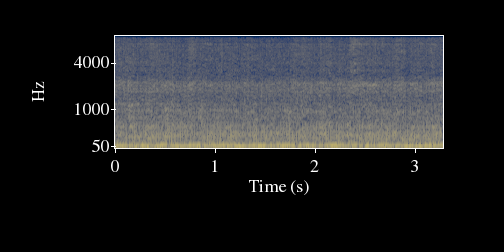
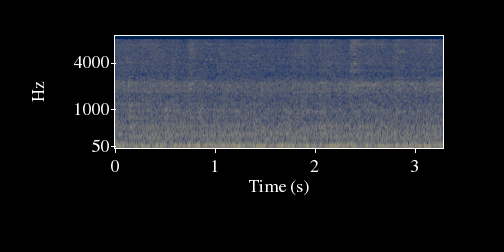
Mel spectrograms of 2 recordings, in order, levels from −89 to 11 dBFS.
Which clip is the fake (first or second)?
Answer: first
